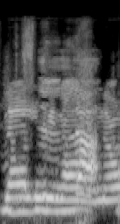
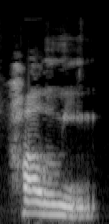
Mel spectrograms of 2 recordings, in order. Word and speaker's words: Halloween: Nous, on dit l'Halloween. On met un déterminant. Oui. Ah, d'accord. Puis, Halloween. Voilà. On sent le H aspiré à mort.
